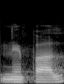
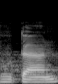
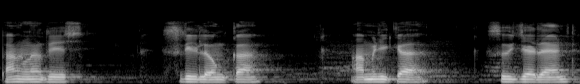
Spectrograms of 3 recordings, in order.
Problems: constant background noise, continuous background conversations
